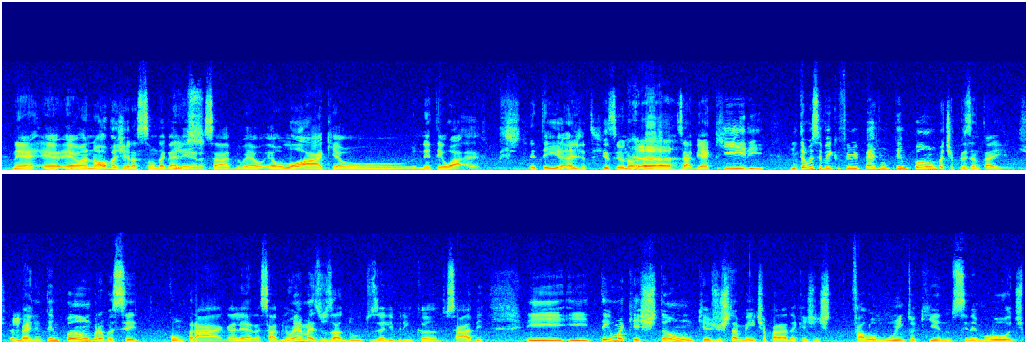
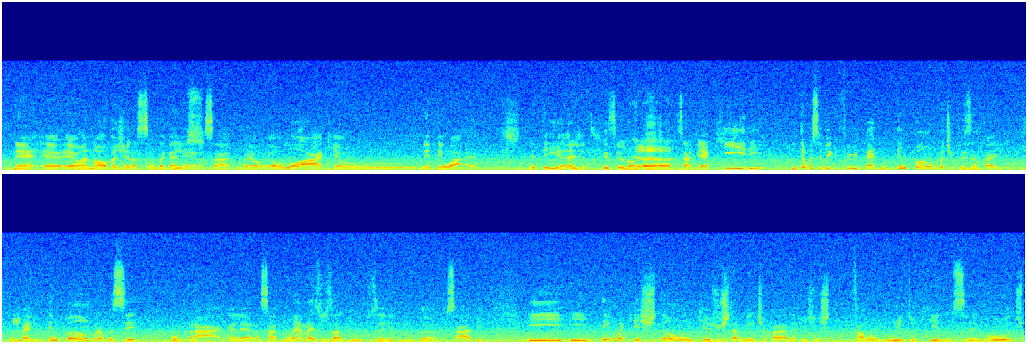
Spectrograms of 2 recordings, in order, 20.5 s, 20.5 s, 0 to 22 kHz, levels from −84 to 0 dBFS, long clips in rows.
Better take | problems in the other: first | hiss; loud; throughout; 7 dB below the speech; faint in the first

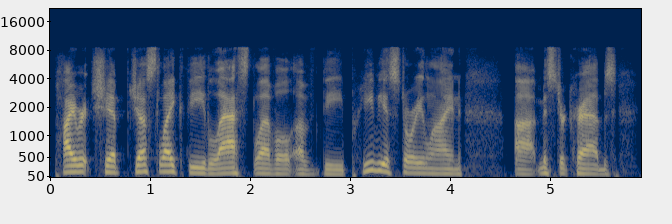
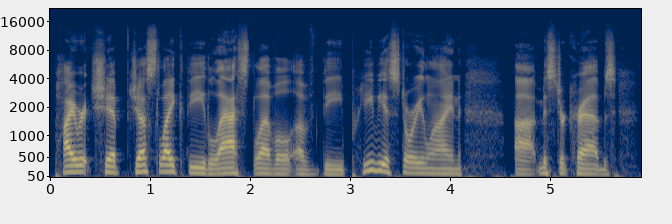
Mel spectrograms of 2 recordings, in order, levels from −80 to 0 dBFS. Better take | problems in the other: second | garbled, watery; slightly; nothing above 8.5 kHz

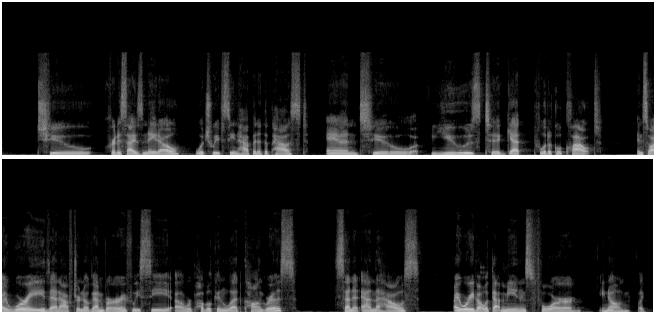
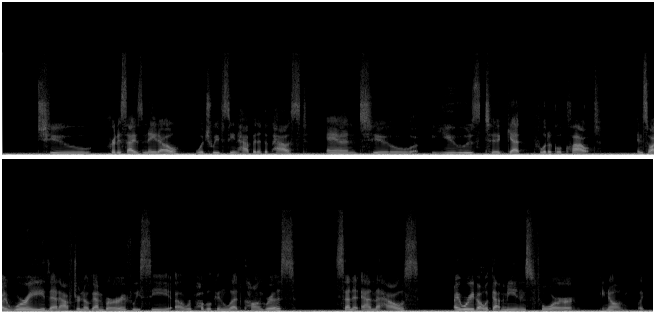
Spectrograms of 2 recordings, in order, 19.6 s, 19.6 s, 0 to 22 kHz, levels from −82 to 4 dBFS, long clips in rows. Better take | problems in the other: first | low rumble; loud; throughout; 3 dB below the speech

